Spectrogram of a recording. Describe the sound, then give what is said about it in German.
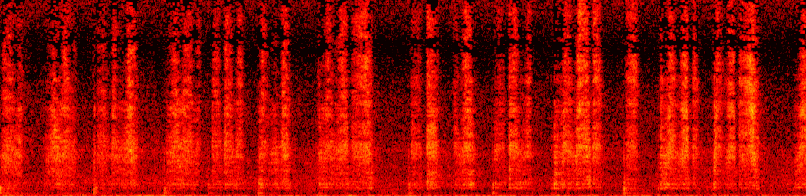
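Pen scratching as someone handwrites the German word 'Sicherheit', with quick strokes and steady scraping that run on without a break. It is faint and there is no talk. “Also, ich schreibe jetzt mal auf zum Beispiel Sicherheit.”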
